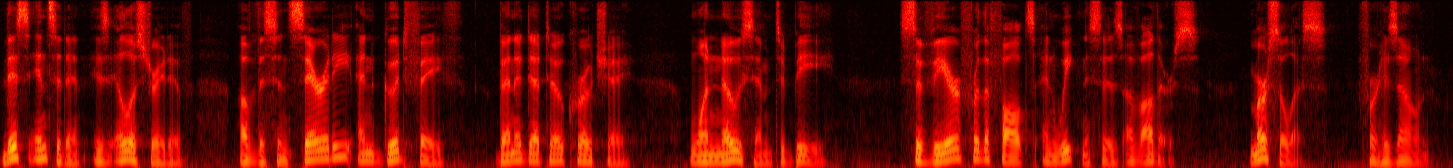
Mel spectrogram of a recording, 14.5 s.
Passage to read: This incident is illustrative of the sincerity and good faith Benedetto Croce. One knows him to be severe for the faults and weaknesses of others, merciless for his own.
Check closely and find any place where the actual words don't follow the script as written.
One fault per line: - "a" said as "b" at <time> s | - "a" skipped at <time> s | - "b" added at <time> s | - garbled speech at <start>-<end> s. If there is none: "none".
none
